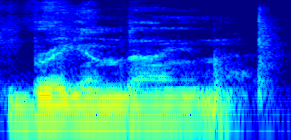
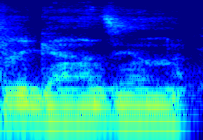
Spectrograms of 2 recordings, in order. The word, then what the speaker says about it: Brigandine: Et oui, ça se prononce Brigandine. Et non fucking Brigandine.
